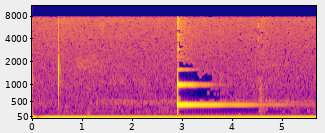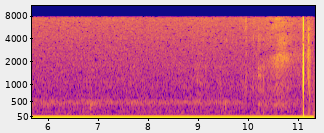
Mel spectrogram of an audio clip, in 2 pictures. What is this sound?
Striking glass bowl with the tip of the finger.
striking, bowl, finger, glass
